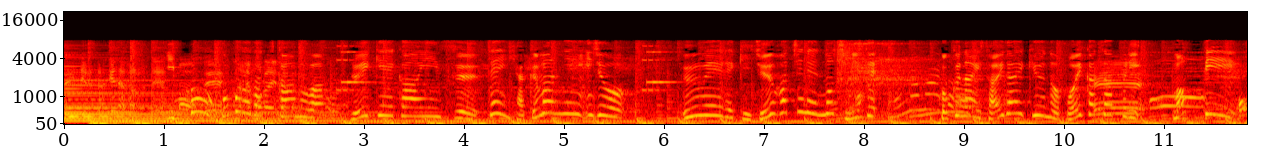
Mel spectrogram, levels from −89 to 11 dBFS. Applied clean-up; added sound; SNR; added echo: none; Strum; 8 dB; none.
